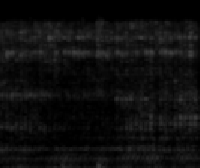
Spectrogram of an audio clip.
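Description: A steady machine hum with several held tones in it, running evenly, with a faint tap or two.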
